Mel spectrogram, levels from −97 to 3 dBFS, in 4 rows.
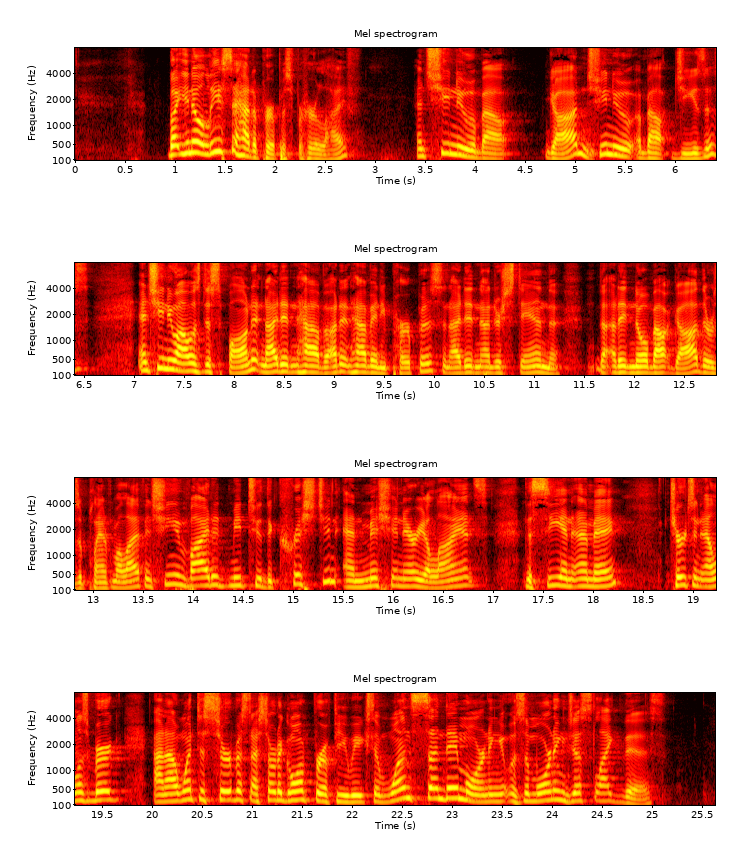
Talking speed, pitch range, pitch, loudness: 215 wpm, 160-220 Hz, 190 Hz, -25 LUFS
